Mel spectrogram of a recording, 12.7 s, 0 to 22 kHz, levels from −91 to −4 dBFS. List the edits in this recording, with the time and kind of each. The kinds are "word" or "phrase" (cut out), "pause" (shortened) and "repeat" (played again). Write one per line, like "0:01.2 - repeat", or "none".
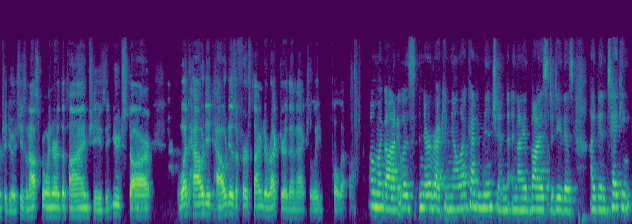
0:07.3 - pause
0:11.0 - phrase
